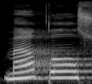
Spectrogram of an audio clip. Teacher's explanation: Su mad thabi'i dzahiri karena ada wau sukun sebelumnya dhommah. Cara bacanya panjang dua harakat.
